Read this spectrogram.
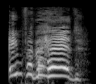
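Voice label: citizen alert zombie, female; source engine; episodic; episode 1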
